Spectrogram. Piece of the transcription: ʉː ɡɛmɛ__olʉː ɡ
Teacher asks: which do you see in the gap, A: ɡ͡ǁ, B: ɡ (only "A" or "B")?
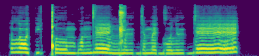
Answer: B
